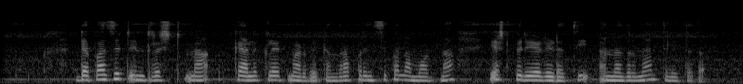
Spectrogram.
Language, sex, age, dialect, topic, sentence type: Kannada, female, 25-30, Dharwad Kannada, banking, statement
